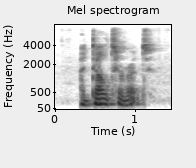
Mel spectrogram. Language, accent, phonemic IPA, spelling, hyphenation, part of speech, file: English, Southern England, /əˈdʌltəɹət/, adulterate, adul‧ter‧ate, adjective, LL-Q1860 (eng)-adulterate.wav
- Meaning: 1. Corrupted or made impure by being mixed with something else; adulterated 2. Tending to commit adultery; relating to or being the product of adultery; adulterous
